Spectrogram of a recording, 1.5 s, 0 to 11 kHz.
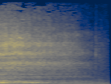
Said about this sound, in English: Step 5. Deep breath in.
